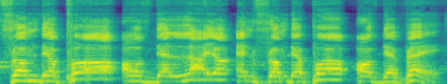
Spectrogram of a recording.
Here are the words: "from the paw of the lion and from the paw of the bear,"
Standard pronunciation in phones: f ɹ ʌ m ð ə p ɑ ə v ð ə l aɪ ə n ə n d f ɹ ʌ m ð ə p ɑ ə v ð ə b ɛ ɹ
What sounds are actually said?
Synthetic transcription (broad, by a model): f ɹ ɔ m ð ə p ɑ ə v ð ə l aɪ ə ə n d f ɹ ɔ m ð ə p ɑ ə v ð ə b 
